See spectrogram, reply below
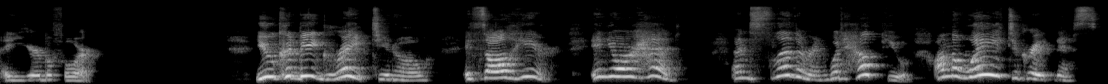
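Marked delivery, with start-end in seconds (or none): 2.6-11.0 higher, slow coaxing voice; Sorting Hat voice. Acted. Sorting Hat's small voice.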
